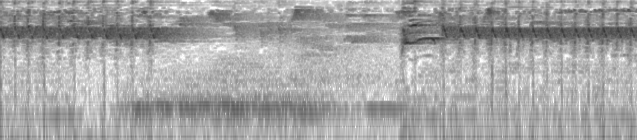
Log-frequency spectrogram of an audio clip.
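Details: Harsh rasping trill from a kapas tembak, a fast pulsed buzz that fades into quieter scratchy notes before a loud rattling burst starts up again and carries on.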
